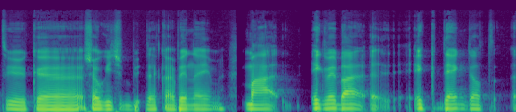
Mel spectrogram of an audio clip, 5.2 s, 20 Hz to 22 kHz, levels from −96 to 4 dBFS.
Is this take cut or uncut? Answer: cut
